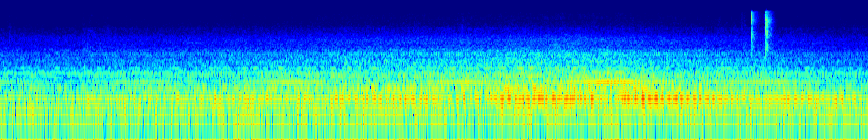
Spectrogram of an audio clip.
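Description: Tense film-score drone: several sustained low tones held together as a chord, slowly swelling louder, with two short clicks near the end.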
